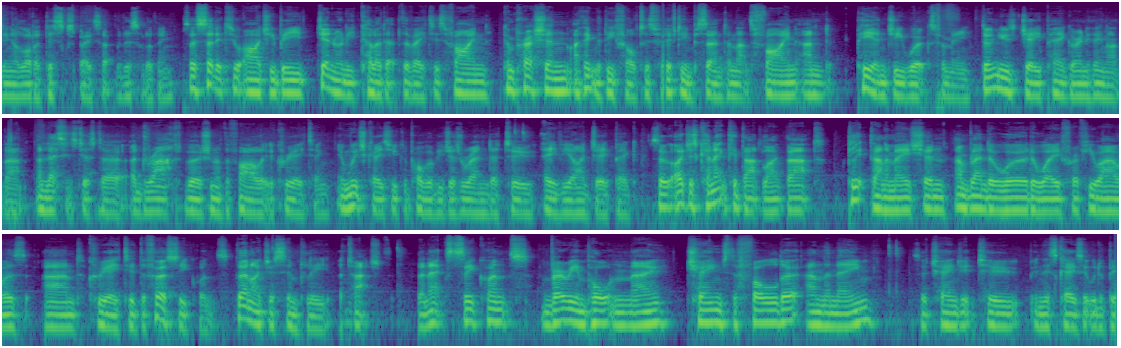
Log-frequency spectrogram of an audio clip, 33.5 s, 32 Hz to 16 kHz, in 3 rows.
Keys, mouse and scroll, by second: 16.3 click, 19.4 scroll up 1, 25.0 click, 31.2 click, 32.9 click.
